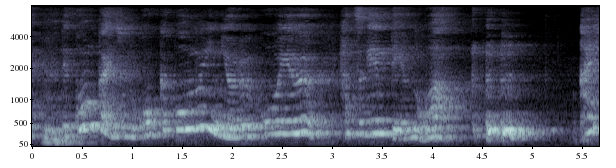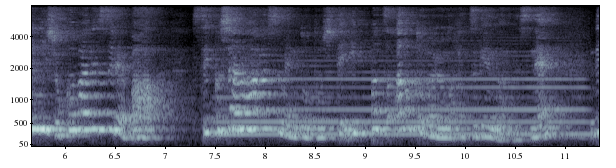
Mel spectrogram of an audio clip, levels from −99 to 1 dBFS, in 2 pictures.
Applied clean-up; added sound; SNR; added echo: none; Wind instrument, woodwind instrument; 16 dB; reverberation time 0.9 s.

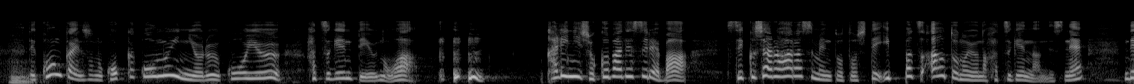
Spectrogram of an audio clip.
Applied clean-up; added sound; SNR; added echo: none; none; none; none.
